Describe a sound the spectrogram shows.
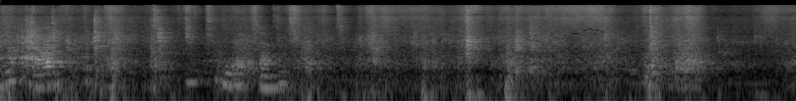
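A rolled mat thuds and rustles as it is rolled up on the floor.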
